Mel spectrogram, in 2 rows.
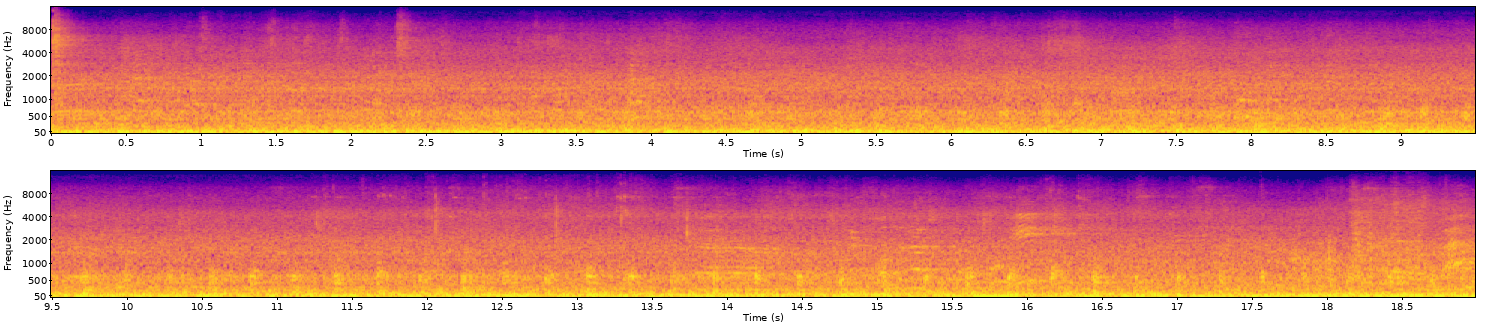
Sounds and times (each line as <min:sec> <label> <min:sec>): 0:00.0 Trains driving in 0:18.9
0:00.0 people exit and enter 0:18.9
